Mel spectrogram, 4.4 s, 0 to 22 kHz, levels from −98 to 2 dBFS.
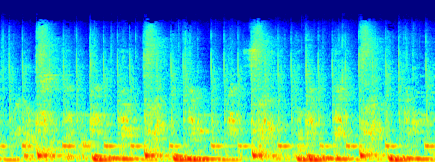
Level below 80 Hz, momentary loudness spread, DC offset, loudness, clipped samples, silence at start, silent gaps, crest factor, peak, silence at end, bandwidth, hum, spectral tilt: -24 dBFS; 4 LU; under 0.1%; -20 LUFS; under 0.1%; 0 s; none; 14 dB; -4 dBFS; 0 s; 12 kHz; none; -7 dB/octave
